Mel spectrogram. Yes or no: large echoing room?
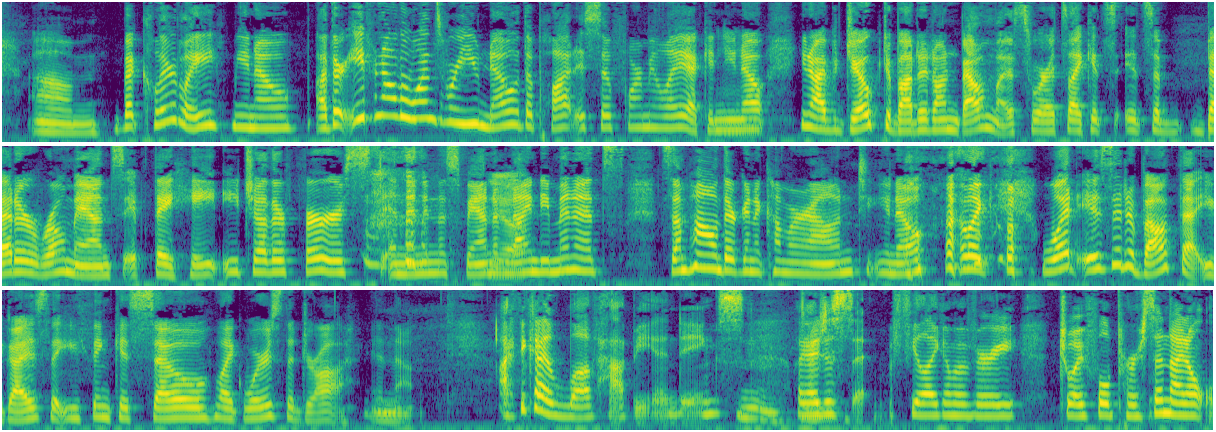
no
